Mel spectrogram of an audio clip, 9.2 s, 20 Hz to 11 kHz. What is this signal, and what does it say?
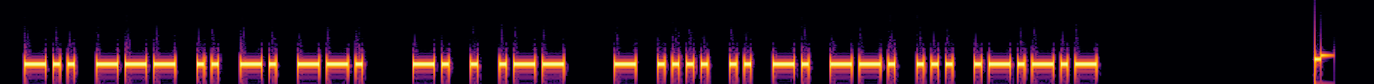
Morse code, heard as a keyed tone, about 25 wpm, 700 Hz. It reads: DOING NEW THINGS.
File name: practice / 25wpm / Difficult Sentences with Hints - 25wpm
